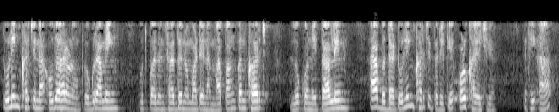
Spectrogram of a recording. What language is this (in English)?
Gujarati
